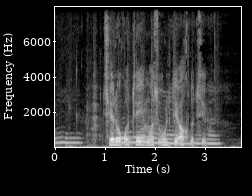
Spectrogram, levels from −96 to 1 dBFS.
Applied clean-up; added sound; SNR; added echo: none; Dog; 9 dB; none.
